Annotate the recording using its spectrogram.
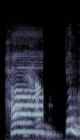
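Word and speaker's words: حاجٌّ: হাজুন, জিমের মধ্যে তাসদীদ, হাজুন, উচ্চারণ হাজুন। করুন তো, হাজুন।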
